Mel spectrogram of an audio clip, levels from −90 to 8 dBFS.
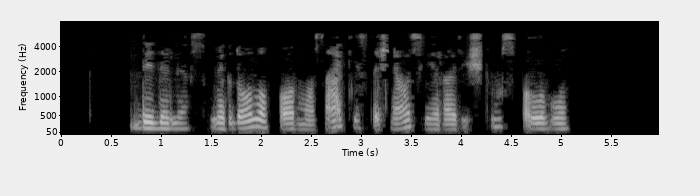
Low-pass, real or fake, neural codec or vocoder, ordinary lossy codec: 7.2 kHz; fake; vocoder, 22.05 kHz, 80 mel bands, Vocos; MP3, 24 kbps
